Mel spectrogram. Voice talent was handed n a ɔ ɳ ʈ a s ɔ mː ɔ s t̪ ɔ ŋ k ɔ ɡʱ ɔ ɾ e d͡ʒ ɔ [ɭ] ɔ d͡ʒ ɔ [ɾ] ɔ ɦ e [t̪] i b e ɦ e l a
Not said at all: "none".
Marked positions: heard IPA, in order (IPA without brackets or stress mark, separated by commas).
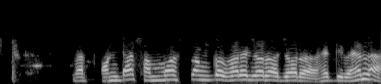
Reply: ɾ, ɾ, t̪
